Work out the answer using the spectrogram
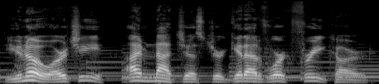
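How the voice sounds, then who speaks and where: A man's voice: medium pitch, animated, unhurried, faint music behind, voice pushed down, natural voice. A man playing a wry, put-upon waiter who reads an announcement in a dry, announcer-like way. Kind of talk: in-character promo announcement.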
